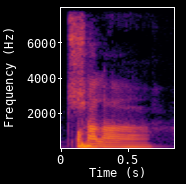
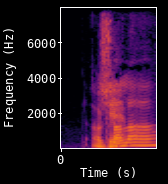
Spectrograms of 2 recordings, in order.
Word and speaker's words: T'Challa: T'Challa. – Wie bitte? – Ja. T'Challa. – T'Challa.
